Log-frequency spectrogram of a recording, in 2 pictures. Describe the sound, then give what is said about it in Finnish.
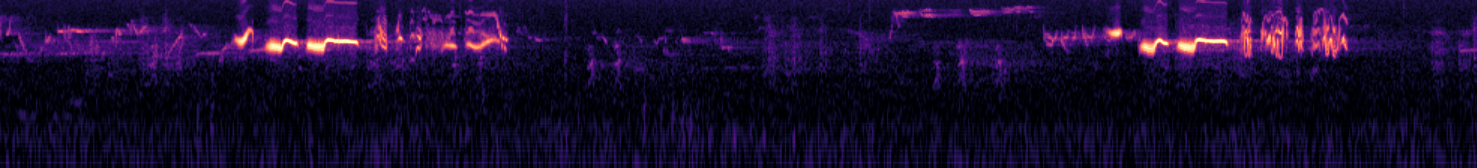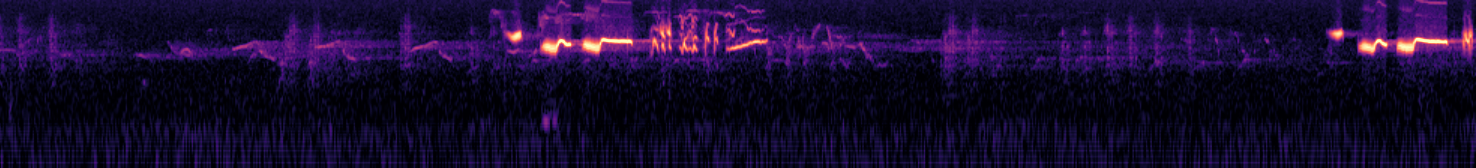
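A redwing sings four short, high, twittering phrases separated by long pauses, with faint softer chirps in the quiet gaps. “Punakylkirastas.”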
